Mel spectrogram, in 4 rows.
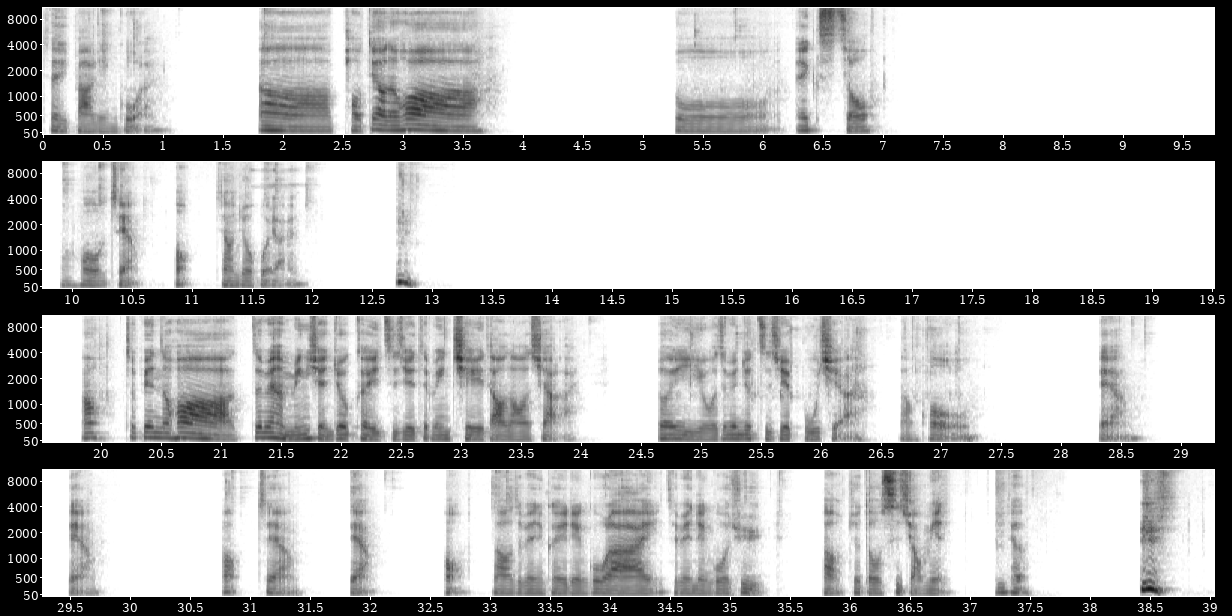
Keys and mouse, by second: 0.0 click, 0.5 middle click, 1.1 click, 1.8 middle click, 7.8 g, 7.9 b, 8.5 click, 9.1 x, 9.8 click, 10.2 middle click, 11.9 middle click, 12.7 g, 12.7 b, 13.5 x, 15.0 click, 15.3-16.7 middle drag, 17.0 middle click, 24.2 middle click, 24.4 2, 25.2 alt+click, 25.6 f, 26.7 k, 37.8 1, 38.6 alt+middle click.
